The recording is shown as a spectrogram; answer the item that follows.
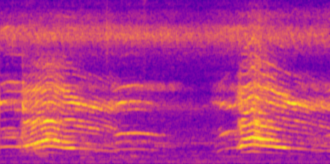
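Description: Cat yowling during a fight: two long, drawn-out calls, each rising and then sliding down in pitch. One begins just after the start and the other about three seconds in.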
